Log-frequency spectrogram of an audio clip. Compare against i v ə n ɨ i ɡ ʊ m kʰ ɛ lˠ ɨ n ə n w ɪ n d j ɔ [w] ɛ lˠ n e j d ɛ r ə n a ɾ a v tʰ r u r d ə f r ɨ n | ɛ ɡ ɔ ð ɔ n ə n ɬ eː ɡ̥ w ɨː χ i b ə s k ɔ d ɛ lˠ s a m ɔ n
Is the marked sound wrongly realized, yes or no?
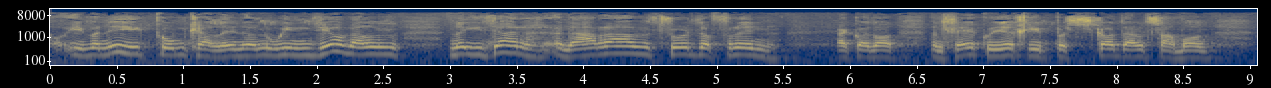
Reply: yes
